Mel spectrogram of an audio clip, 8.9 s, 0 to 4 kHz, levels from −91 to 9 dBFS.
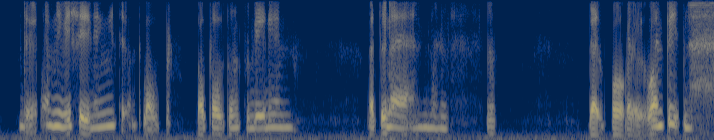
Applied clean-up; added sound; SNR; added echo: neural diffusion model UNIVERSE++.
